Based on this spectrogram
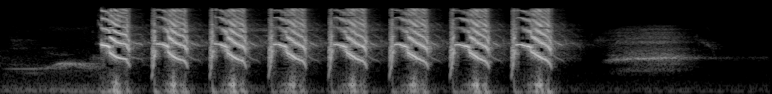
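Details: Female Indian ringneck parakeet on a blooming apple tree, natural voice: a rapid series of eight harsh, high screeches, about four per second, ending with a softer squeak.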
